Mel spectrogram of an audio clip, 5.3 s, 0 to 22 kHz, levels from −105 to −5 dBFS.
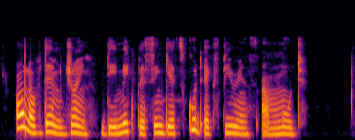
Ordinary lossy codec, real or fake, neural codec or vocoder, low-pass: none; real; none; 7.2 kHz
